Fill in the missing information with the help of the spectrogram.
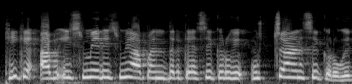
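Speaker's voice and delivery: ordinary talk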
